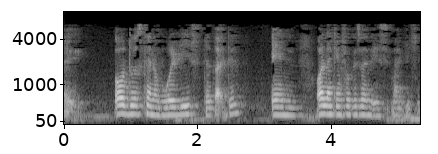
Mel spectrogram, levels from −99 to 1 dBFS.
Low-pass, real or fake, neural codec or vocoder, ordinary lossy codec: 7.2 kHz; fake; autoencoder, 48 kHz, 32 numbers a frame, DAC-VAE, trained on Japanese speech; MP3, 24 kbps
